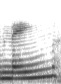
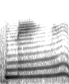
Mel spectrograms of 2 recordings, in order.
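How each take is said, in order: First: The word ends cleanly on the final consonant. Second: An extra vowel sound is added after the final consonant. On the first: The speaker calls it right. "vamos dizer name" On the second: The speaker calls it wrong. "não vamos dizer name"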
